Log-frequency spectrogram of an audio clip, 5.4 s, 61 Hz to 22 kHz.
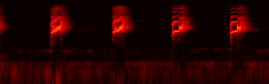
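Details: Harsh, shrill lovebird screeches, described as 'paud emosi' and meant to provoke lazy lovebirds into song; four evenly spaced bursts about every 1.2 seconds over a quiet background.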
